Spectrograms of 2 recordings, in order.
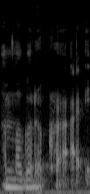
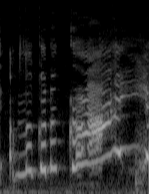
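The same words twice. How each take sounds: First: Said in the usual way. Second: Fighting tears and losing; holding back tears. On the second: Real, not acted. Recalling hearing her baby's first cry, voice breaking into tears. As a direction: voice cracking high into a real sob.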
